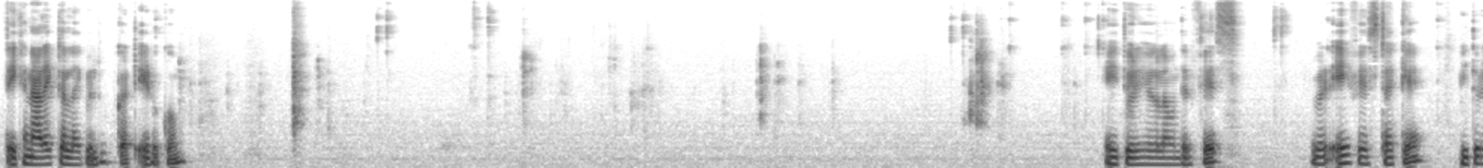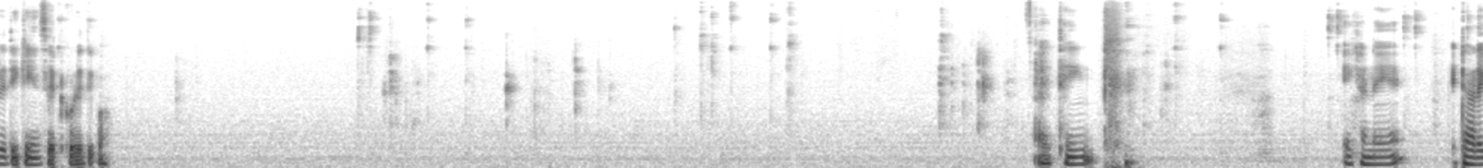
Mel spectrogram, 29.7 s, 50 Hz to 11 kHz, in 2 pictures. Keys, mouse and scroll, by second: 3.0 ctrl+r, 5.3 alt+z, 6.4 KP_3, 7.6 g, 9.8 alt+z, 10.0-12.0 middle drag, 12.0 click, 12.7 click, 13.2-14.6 middle drag, 14.6-15.4 scroll up 3, 15.4 shift+middle click, 15.9-16.6 scroll up 1, 16.6 e, 18.7 alt+z, 19.0-20.3 middle drag, 20.3 KP_3, 21.7-22.1 scroll down 4, 22.1-24.6 shift+middle drag, 24.6 ctrl+z, 25.2 ctrl+z, 26.2 alt+z, 26.6-28.1 middle drag, 28.1 click, 28.8 click, 29.4 alt+shift+click.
